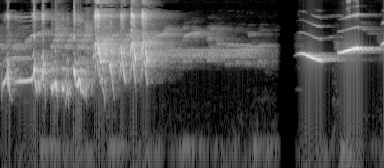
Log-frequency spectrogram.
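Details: Oriental magpie-robin training song for young birds: a burst of harsh, scratchy chattering notes, a thin fading tail, a short silence, then two clear whistled phrases rising and levelling off, with a faint low hum throughout.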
